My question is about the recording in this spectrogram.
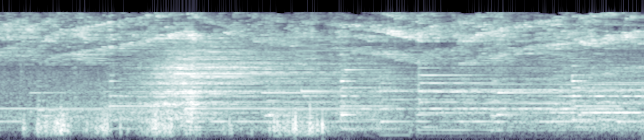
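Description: A marching band's front ensemble plays a soft opening of sustained chords on keyboard mallet percussion, with bell and chime shimmer over them. A high shimmering swell peaks about two seconds in.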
